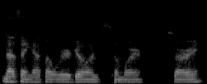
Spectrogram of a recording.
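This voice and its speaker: A man improvising as a player in a tabletop roleplaying game, casual and halting in his delivery. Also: lowish voice, monotone. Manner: hesitant, halting.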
